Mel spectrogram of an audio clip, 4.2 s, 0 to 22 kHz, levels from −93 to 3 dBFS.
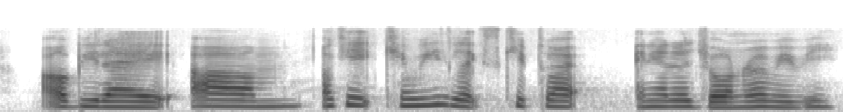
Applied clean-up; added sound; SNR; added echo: neural separator model SepFormer DNS4.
